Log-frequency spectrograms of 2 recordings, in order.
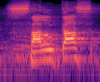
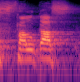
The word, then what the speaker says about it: sulcus: सल्कस या तो सुल्कुस। क्या बोलते बताओ? कैसे प्रोनाउंस करोगे, सल्कस बोलोगे या सुल्कुस बोलोगे? देखो मैं बताता ये पर, SULCUS, तो कैसे प्रोनाउंस करोगे, सुल्कुस या सल्कस?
